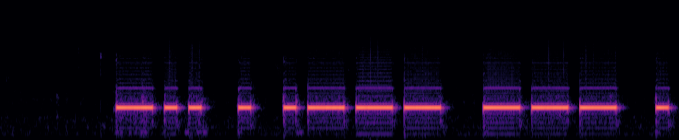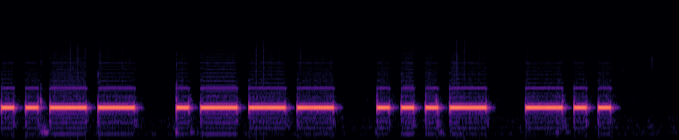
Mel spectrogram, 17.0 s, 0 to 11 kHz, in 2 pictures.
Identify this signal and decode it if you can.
Morse code, heard as a keyed tone, about 8 wpm, 660 Hz. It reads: DE JO3JVD
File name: jh8cbh / 2022cw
